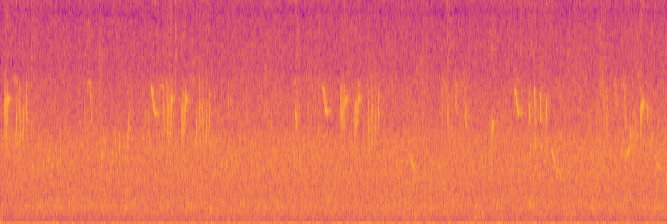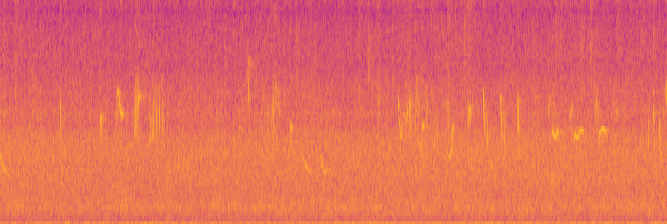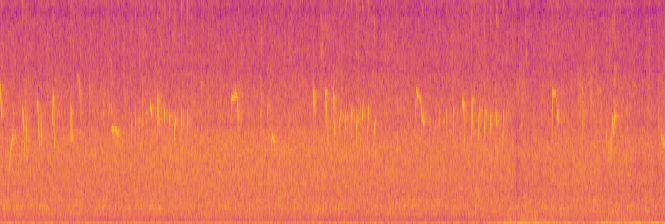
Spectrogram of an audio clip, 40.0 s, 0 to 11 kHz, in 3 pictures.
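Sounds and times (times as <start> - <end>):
steady hiss: 0.0 - 39.9.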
